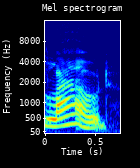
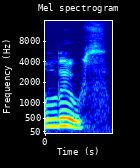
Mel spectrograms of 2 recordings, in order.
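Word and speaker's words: Louth: Oh, it's pronounced loud. It's not loose.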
